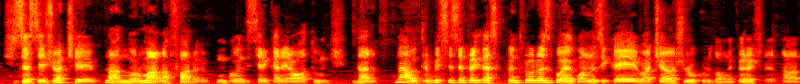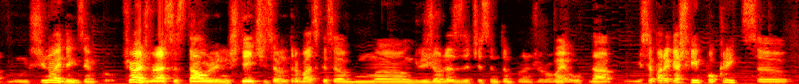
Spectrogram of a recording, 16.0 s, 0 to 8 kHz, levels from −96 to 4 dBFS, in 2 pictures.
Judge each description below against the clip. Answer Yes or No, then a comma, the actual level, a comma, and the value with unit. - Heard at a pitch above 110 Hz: Yes, low, 135 Hz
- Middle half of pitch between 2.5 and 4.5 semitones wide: Yes, average, 4.1 semitones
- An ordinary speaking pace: No, fast, 245 wpm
